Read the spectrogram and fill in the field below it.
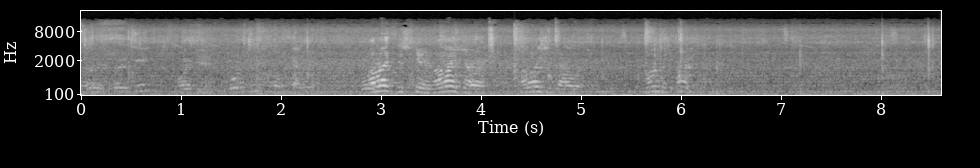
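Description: A ball smacks against a wall and bounces on the court.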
